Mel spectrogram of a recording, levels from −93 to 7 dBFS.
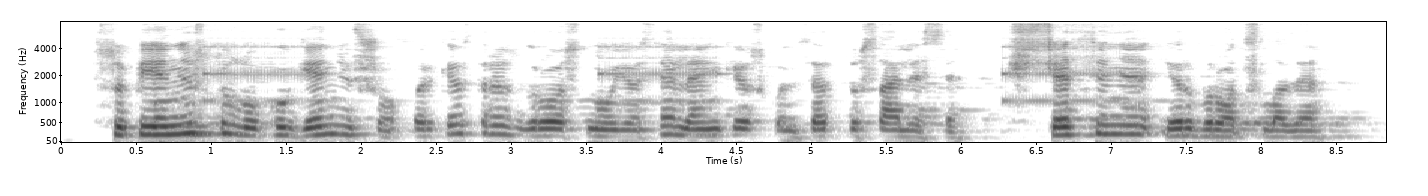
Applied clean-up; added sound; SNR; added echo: classical method WPE with log-MMSE.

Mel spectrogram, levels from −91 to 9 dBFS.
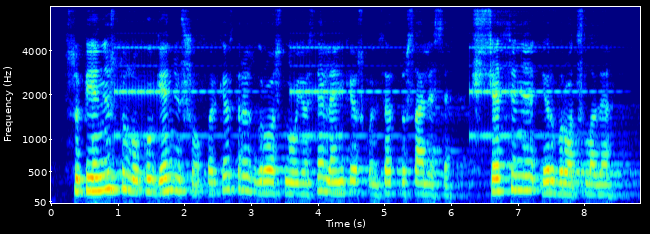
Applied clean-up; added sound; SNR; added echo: none; Keyboard (musical); 20 dB; reverberation time 1.3 s.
